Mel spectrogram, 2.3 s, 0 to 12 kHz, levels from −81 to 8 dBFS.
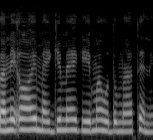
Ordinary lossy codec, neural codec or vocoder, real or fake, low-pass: none; codec, 24 kHz, 0.9 kbps, WavTokenizer, medium speech release version 2; fake; none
